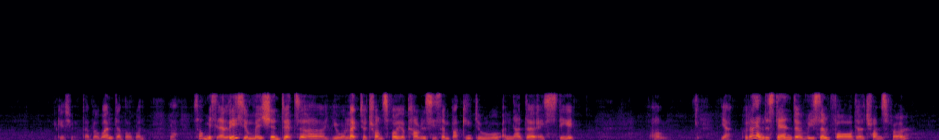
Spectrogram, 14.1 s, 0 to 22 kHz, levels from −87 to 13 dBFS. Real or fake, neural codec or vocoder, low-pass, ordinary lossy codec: fake; codec, 24 kHz, 3 kbps, HILCodec; 7.2 kHz; none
